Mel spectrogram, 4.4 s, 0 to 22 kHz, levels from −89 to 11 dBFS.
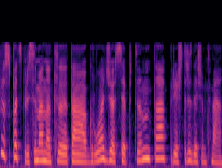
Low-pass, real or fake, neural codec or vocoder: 7.2 kHz; real; none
